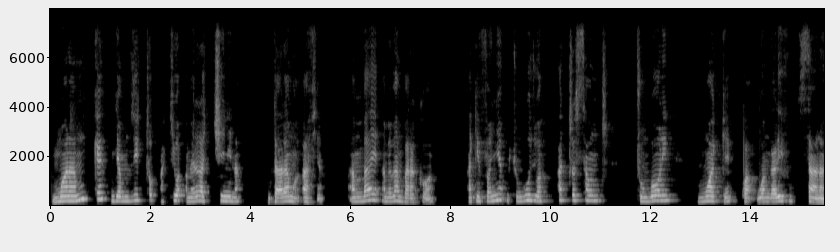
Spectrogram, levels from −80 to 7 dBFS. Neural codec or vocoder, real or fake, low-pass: none; real; 7.2 kHz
